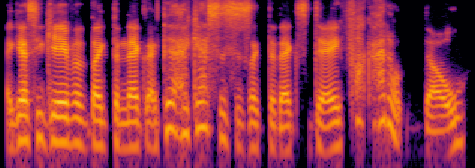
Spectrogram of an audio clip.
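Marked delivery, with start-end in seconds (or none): none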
